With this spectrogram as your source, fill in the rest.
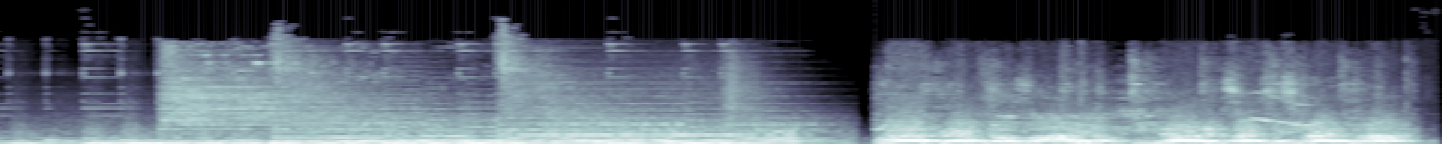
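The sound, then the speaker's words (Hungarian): Loud football fans cheer and chant together in a British pub, a rowdy wall of voices bursting in after several seconds of steady, tonal music and swelling in waves until the end. “Futball szurkolói felvételekkel illusztrálták a Kercsi híd minapi felrobbantásáról szóló tudósítást a Hír tévén.”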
